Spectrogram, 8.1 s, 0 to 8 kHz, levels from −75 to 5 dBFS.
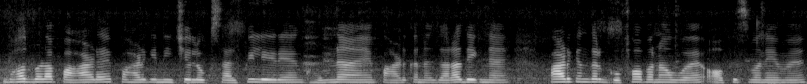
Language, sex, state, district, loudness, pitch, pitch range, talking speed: Hindi, female, Bihar, West Champaran, -21 LUFS, 225 Hz, 215-235 Hz, 230 wpm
